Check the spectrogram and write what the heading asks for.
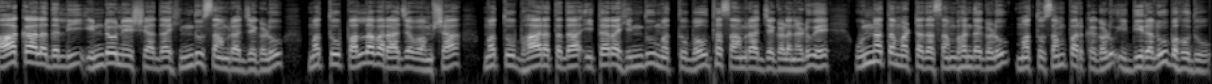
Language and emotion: Kannada, neutral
